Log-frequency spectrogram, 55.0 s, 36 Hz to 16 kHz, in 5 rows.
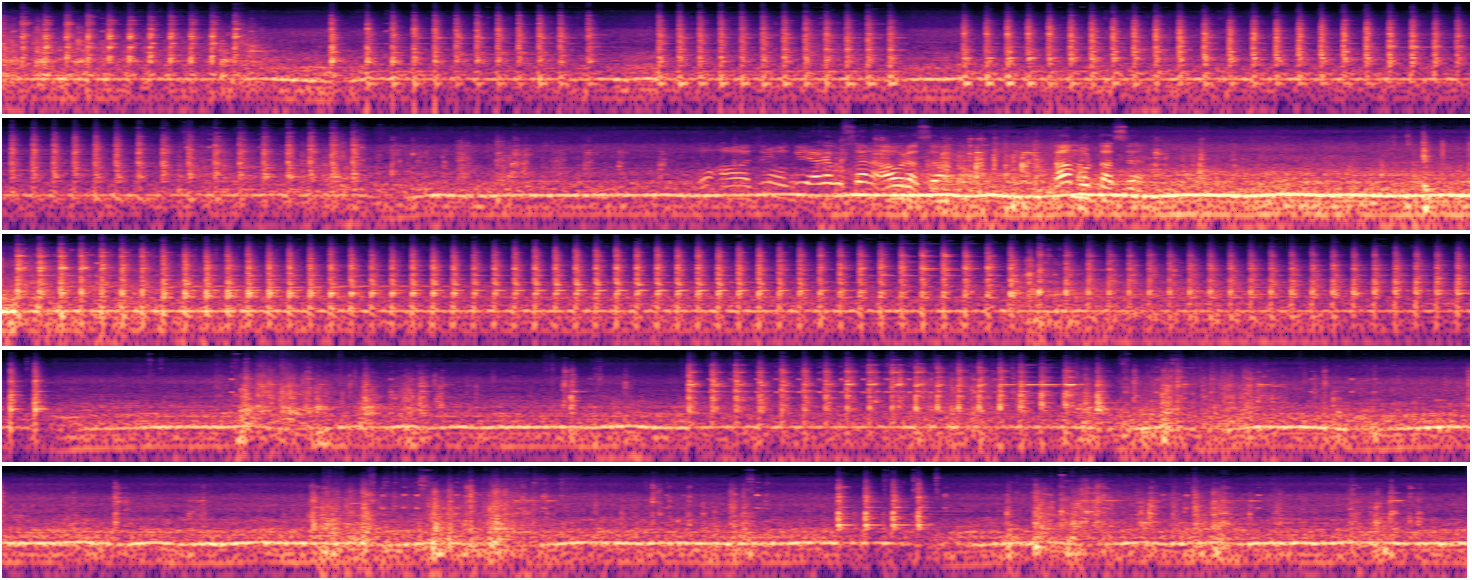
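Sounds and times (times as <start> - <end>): hydraulic breaker hammering: 0.0 - 16.1, 16.8 - 20.2, 21.7 - 33.5, 38.2 - 45.6, 46.2 - 54.8
diesel engine droning: 13.7 - 25.5.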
